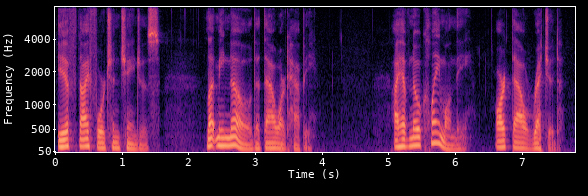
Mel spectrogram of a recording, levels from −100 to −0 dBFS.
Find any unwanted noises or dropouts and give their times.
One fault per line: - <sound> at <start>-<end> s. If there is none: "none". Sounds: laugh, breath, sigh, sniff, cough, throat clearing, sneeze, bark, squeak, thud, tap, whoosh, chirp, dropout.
none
